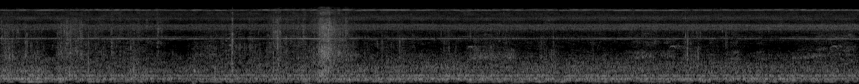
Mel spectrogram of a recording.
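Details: Honey bees at a hive, filmed while getting honey; a dense, steady insect hum fills the clip with layered tones, a constant buzzing drone with a few brief clicks and taps.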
